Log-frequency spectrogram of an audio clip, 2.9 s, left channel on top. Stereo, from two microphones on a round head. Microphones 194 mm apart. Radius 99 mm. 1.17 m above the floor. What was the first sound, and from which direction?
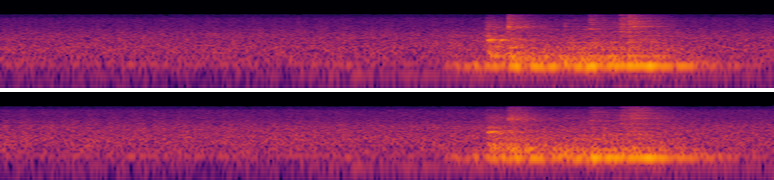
A drawer, 35° left (ahead or behind).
